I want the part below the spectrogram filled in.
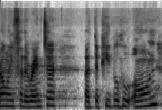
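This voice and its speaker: This woman's fairly high voice keeps a fairly even intonation. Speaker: property owner speaking at public comment. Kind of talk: public comment at council meeting. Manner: halting, many fillers.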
